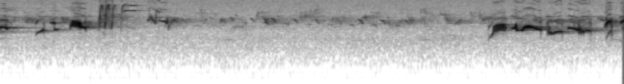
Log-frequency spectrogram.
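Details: Singing Eurasian blackbird recorded in Castricum, the Netherlands. A mellow warbled phrase begins, then softer twittering, then a second strong burst of rich, rolling whistles near the end. A dense high-pitched chorus of other small birds runs throughout.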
